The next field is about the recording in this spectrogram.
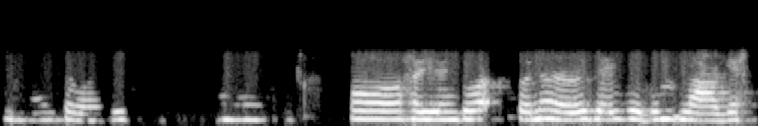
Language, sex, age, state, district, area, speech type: Manipuri, female, 18-30, Manipur, Kangpokpi, urban, conversation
